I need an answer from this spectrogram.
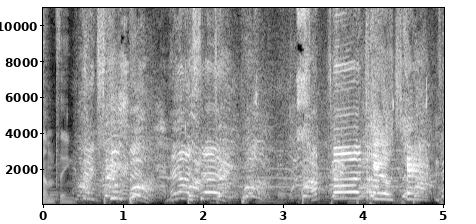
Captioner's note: yelling x4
